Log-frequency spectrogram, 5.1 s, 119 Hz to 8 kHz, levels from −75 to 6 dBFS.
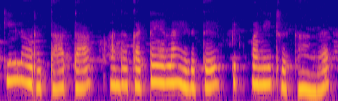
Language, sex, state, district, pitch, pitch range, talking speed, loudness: Tamil, female, Tamil Nadu, Kanyakumari, 235 Hz, 215-250 Hz, 95 wpm, -13 LUFS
